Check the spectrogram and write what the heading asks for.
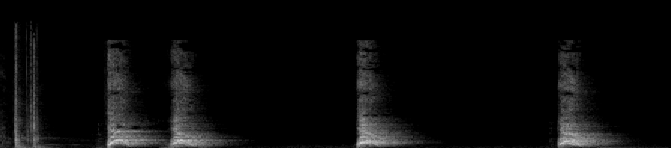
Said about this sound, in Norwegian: Nå skal jeg spille av noen bjeffelyder for deg klarer du å høre hva hunden føler? Første hund ut kommer her.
